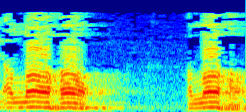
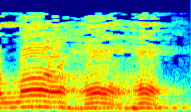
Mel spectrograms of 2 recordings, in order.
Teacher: الهاء هاء اسم الجلالة، احذر من تفخيمها، هي مرققة الهاء · Shown in: second take · انت في ناس بتفخمها عشان اللام مفخمة بتاع اسم الجلالة، يقول لك الله الله، لا الله ها ها، اعمل انفتاح بقى، عشان قلنا فيه انطباق وفيه انفتاح، اي اي الله ها ها.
